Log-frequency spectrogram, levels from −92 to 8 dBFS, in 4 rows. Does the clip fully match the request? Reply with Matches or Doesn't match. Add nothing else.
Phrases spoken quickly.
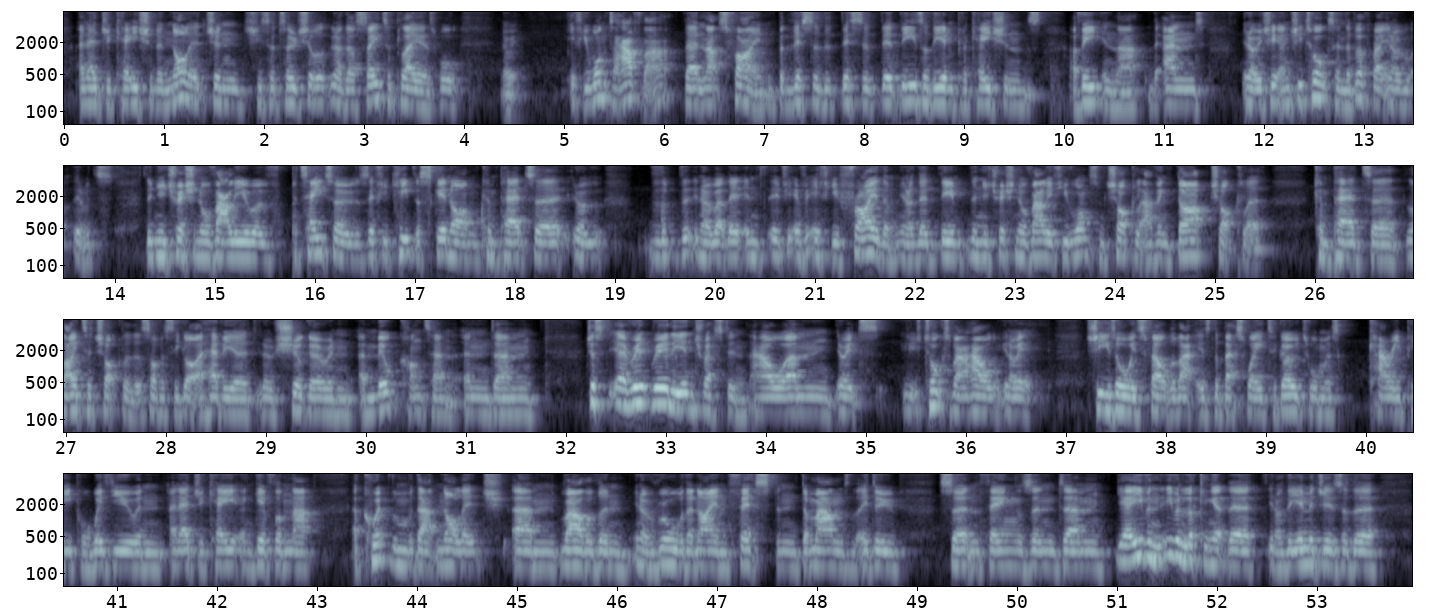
Matches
